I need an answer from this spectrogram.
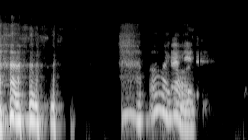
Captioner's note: chuckling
